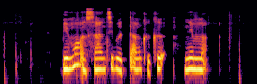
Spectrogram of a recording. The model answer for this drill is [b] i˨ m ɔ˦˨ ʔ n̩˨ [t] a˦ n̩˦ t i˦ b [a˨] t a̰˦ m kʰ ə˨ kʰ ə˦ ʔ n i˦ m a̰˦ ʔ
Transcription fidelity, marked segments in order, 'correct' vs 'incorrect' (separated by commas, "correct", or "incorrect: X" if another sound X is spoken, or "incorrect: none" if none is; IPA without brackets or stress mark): correct, incorrect: s, incorrect: ə˨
